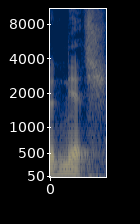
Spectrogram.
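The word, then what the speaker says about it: Nietzsche: fellow by the named a niche I think is name is pronounced it's Nei TZ s h e he's a philos philosopher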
